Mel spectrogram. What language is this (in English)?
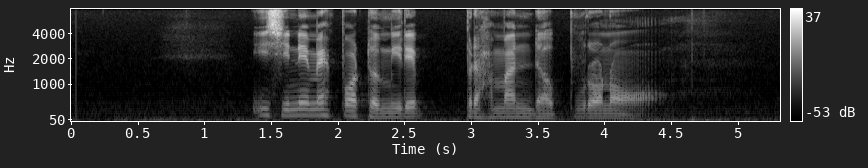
Javanese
